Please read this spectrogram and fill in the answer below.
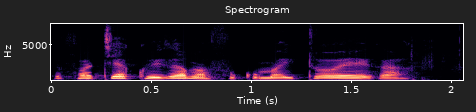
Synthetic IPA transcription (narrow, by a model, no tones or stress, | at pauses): tafatiakuiɣamafukumaitɔwɛɣa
